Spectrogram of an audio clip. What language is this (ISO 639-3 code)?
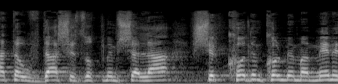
heb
